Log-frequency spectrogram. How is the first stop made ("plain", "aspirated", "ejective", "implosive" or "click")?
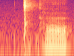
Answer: click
